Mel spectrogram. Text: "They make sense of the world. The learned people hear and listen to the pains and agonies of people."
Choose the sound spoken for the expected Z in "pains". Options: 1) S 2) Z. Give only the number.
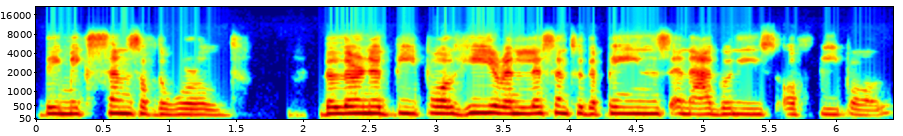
1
